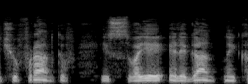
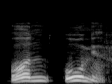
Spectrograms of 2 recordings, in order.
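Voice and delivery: выше и громче, объявляет смерть; торжественно объявить всем; громкое объявление; 10 semitones higher, 5 dB louder, slower than usual. A narrator's reading. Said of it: "объявил Петернья". (Петернья громко объявляет всем о смерти кота)

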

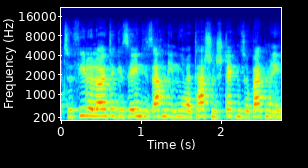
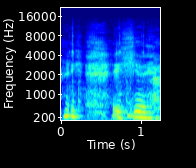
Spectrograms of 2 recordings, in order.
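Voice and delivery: frightened stammer; 3 semitones lower, 15 dB quieter than usual. Acted.

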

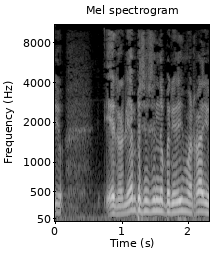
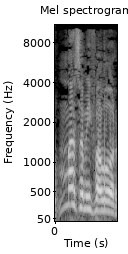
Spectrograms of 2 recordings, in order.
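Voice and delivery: retold triumphant retort; 5 semitones higher, 6 dB louder, slower than usual.

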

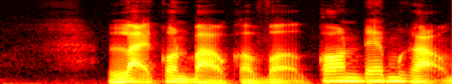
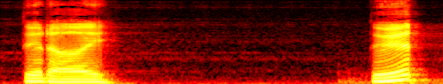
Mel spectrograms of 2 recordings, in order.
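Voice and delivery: louder shout for his wife; calling louder; 8 dB louder than usual. A narrator's reading. Husband calls his missing wife, shouting louder. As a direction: call her name out loud across the silent house. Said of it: "Gã lại gọi".

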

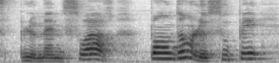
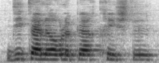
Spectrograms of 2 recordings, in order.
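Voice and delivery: plain reading voice

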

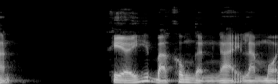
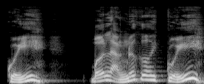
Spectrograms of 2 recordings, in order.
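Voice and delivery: shrieking for help, much higher and louder; terrified scream; 11 semitones higher, 8 dB louder than usual. Acted. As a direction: scream for the village in terror. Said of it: "Tiếng hét thất thanh". (hét thất thanh, kinh hãi)

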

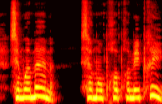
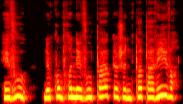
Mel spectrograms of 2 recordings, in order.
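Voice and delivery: réplique désespérée; 4 semitones higher, 7 dB louder than usual. Acted. Charlotte réplique avec désespoir.

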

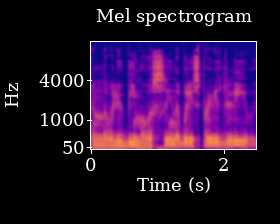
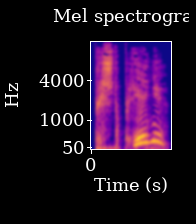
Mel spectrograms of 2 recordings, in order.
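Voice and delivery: much higher, louder, drawn-out shriek; shocked cry; 13 semitones higher, 5 dB louder, slower than usual. A narrator's reading. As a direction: countess shrieking the word back at her son in disbelief. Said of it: "крикнула графиня". (потрясённый протяжный крик гораздо выше и громче)

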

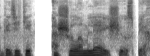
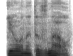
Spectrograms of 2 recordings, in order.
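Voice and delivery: ordinary talk

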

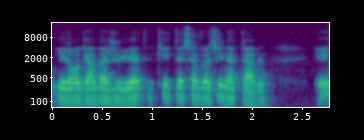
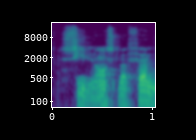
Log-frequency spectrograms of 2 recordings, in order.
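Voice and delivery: menacing; 7 semitones lower than usual. A narrator's reading. Husband silencing his wife at table, low and menacing. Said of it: "dit Patureau d'une voix menaçante".

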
